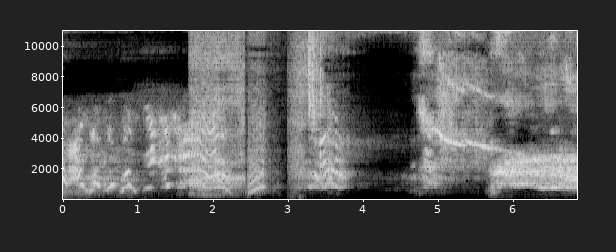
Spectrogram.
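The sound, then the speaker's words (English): Panicked passengers scream and gasp in a car, several high, wavering shrieks overlapping in bursts, breaking off briefly before one long, shrill, sustained scream takes over. “Can the passengers stop panicking in the back of the car, please?”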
